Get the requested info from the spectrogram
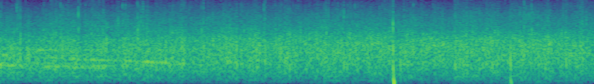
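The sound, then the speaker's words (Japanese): A crowd applauds steadily at a gathering after a speech urging everyone to work for an election victory, a dense, continuous patter of clapping with a couple of sharper claps standing out near the end. “さすがベテランなんかどんどん盛り上がって楽しいうちに笑いの 一拍手のうちにこの会が終われるなんて最初の頃を考えると想像でしますね”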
